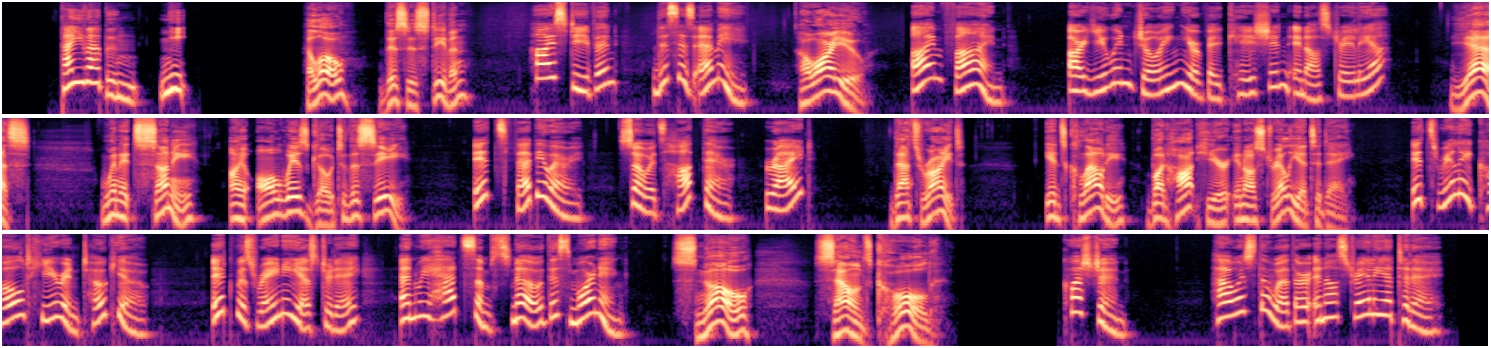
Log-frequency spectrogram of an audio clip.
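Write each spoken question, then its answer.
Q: How is the weather in Australia today?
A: It's cloudy but hot.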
